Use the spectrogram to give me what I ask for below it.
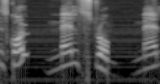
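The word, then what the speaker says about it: maelstrom: job discuss करने जा रहे हैं इस call मेलस्ट्रोम mail a strong room torch light और इसकी स्पेलिंग आपको दिखाई दे रही है इसका उच्चारण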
